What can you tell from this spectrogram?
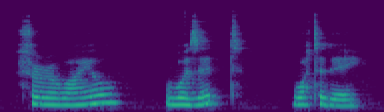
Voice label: final consonant initial vowel fast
